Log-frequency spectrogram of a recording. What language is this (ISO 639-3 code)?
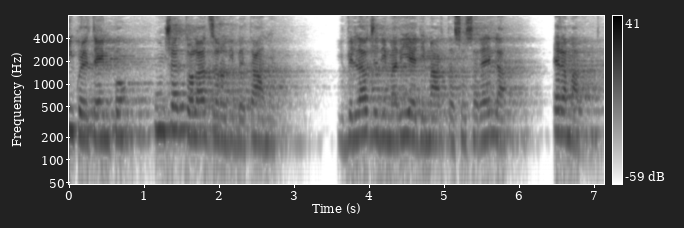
ita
